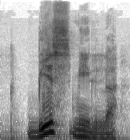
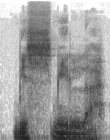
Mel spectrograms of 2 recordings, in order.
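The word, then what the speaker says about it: بسم الله: sama ya begini-begini juga bis millah tulisan dan bacaan sama berbunyi a tidak berbunyi o jangan bismillah tapi Bismillah yang bawah sama aja yang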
